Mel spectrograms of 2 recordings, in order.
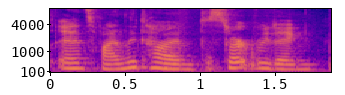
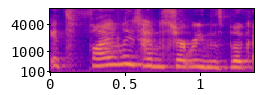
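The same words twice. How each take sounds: First: Said in the usual way. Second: Higher, faster hammed-up announcement; mock dramatic. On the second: Teasing herself about her dramatic start, mock grand. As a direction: replay your own line as a big dramatic moment. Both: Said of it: "I'm so dramatic".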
